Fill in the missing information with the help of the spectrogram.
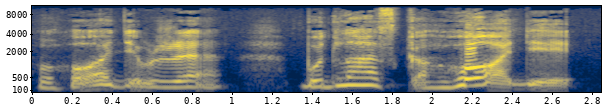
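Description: A man's voice: high voice, slow pace, vocal fry, darkish tone, breathy edge, no room sound, pitched above the performer's own voice, heavily acted. Dumbledore, a man voicing a dying old wizard. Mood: agonized pleading. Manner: moaning, begging in agony. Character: dying old male headmaster wizard, pleading.

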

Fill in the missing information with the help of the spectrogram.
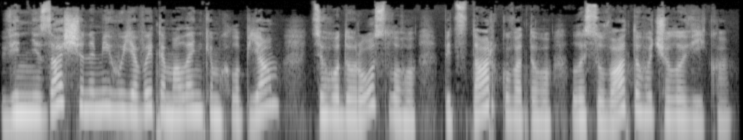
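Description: A woman reads a children's storybook aloud in an even storytelling manner. Her voice sits at a medium pitch. The recording is close and dry, with no room echo. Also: moderate pace. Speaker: audiobook narrator. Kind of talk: scripted narration.

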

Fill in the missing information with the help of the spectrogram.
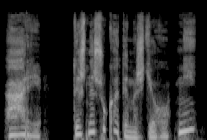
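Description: A man's voice: on the high side, big pitch swings, brisk, vocal fry, husky, dry recording, studio quality, voice pushed up, heavily acted. A man voicing an anxious teenage schoolgirl who urgently pleads with her friend. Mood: pleading. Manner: urgent, imploring.

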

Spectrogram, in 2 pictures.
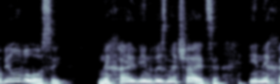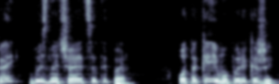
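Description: A man voicing a haughty, indignant young female siren who speaks in a shrill, singsong, complaining tone. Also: dark tone, natural voice.

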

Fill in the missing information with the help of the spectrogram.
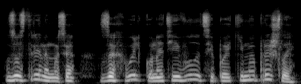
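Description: A man's voice: high-pitched, fast, dark tone, no room sound, studio quality, voice pushed up. A man doing a bold young swordswoman. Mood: urgent hushed. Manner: tense, urgent. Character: young woman swordswoman, bold, quick-witted.

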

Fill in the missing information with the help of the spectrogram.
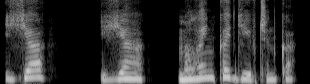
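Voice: mid-range voice, very animated, normal speed, no room sound, clean studio sound, voice pushed up. A reader voicing a bewildered, polite little girl in a storybook recording, earnest and a little unsure. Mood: protesting. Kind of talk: audiobook reading.

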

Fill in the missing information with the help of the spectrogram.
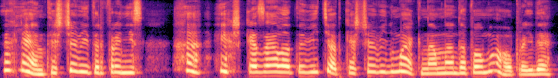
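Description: A man's voice: very high-pitched, fairly quick, dry recording, clean studio sound, voice pushed up. A man doing a brash cheeky young girl. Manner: brash, shouting.

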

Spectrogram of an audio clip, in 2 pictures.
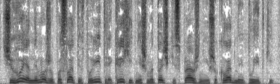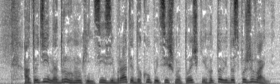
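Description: A male storyteller puts on a fizzing, eccentric chocolate maker from a children's storybook. He pitches up high and barks eager orders. The voice sits close and dry. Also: expressive, moderate pace, warm tone, no echo. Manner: exclaiming, bossy and eager.

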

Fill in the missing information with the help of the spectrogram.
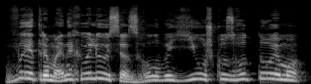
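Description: Dandelion, a man voicing a boastful loud bard. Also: high-pitched, expressive, fairly quick, voice pushed up. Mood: shouting eagerly. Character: boastful excitable male poet bard. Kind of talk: audiobook character voice.

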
